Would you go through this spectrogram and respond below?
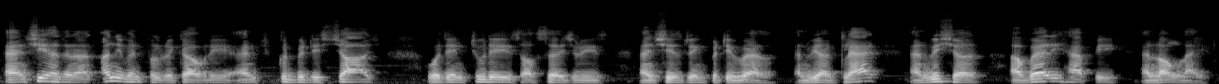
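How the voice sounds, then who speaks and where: A man's voice: lowish voice, moderate pace. A man with an Indian accent explaining a patient case as a surgeon, in a formal, clinical manner. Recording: dull audio under background music.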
